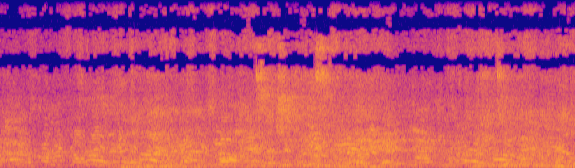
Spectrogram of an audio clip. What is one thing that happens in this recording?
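A large crowd of men and women cheers and shouts excitedly close by.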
